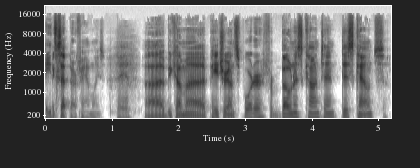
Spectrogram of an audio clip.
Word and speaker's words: Patreon: But I'm pretty sure it's Patreon because it's like a patron.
